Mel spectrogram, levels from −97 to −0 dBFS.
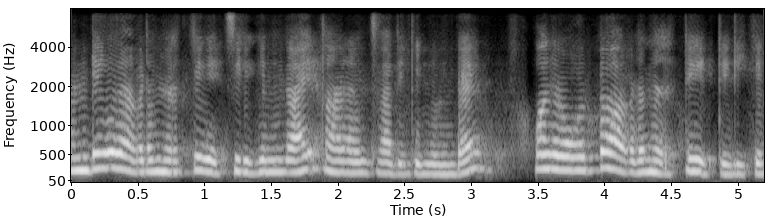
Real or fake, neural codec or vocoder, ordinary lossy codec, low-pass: fake; codec, 16 kHz, 1 kbps, FreqCodec, smaller model; none; 7.2 kHz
